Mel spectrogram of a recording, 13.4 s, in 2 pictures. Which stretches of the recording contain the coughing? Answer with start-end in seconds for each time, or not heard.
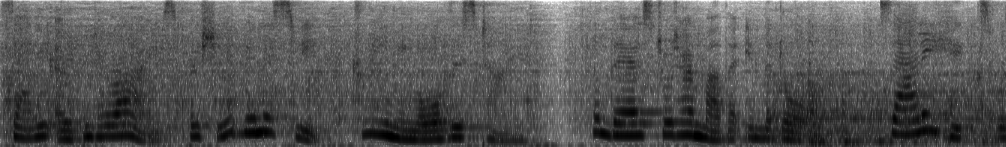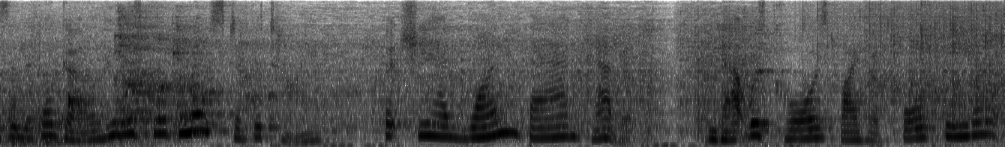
7.5-9.0.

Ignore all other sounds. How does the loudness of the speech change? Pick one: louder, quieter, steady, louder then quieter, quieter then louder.
steady.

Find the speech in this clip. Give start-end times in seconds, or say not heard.
0.0-13.3.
